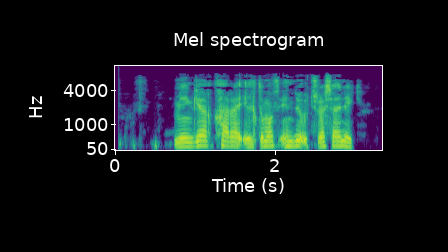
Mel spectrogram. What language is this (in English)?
Uzbek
